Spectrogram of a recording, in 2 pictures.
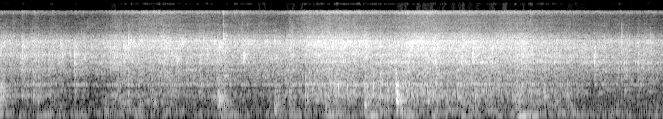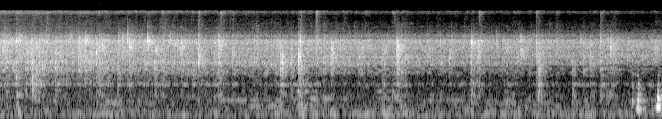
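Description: Grated ginger dropped into hot oil in a pan, a steady bright sizzle and fry that swells early and then settles, close and continuous with no talking.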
